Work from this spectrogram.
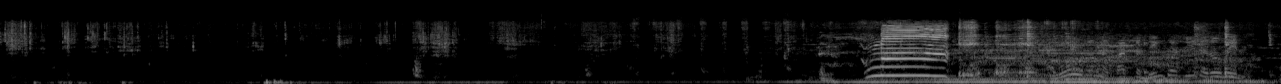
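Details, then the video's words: A one-day-old newborn lamb in a village lets out a single clear, harmonic bleat lasting about a second midway through, over a steady low hum with scattered rustling and crunching noises. "Baby Sheeps real sounds |goats | Lambs"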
